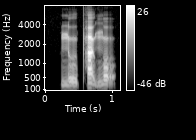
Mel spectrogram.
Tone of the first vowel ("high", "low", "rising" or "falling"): low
